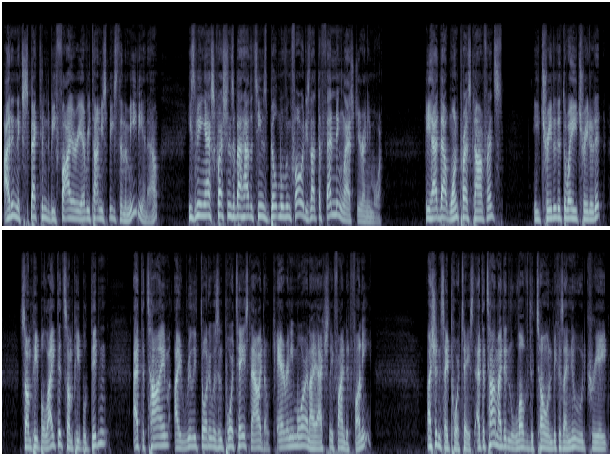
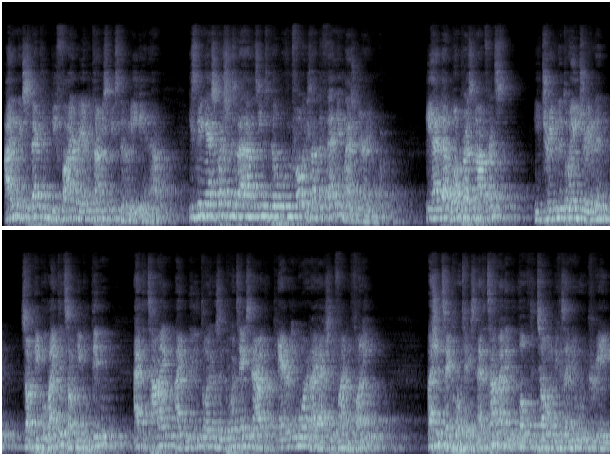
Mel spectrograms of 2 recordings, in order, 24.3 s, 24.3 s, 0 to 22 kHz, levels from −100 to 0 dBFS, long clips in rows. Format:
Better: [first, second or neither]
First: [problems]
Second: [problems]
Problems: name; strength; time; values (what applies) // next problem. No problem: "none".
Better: first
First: none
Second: room echo; strong; dies away in 1.4 s // off-mic speech; far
